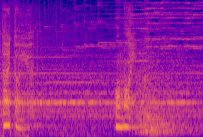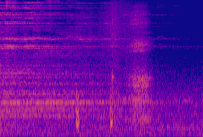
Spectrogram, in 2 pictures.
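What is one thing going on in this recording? A shimmering, sparkling chime rings out and fades.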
